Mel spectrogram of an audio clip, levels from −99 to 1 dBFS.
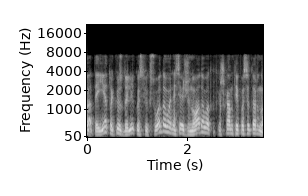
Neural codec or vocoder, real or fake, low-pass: vocoder, 24 kHz, 100 mel bands, Vocos; fake; 7.2 kHz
